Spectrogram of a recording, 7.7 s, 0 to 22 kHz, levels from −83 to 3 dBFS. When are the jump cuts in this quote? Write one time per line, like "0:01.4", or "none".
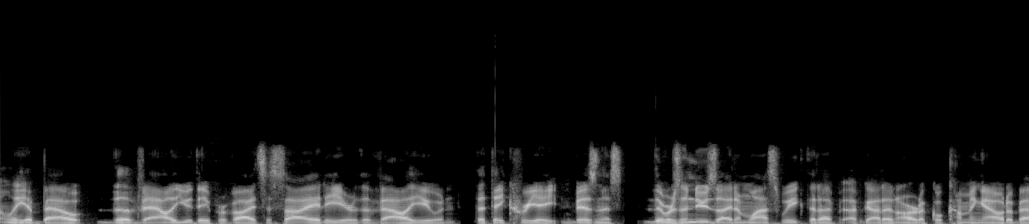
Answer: none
